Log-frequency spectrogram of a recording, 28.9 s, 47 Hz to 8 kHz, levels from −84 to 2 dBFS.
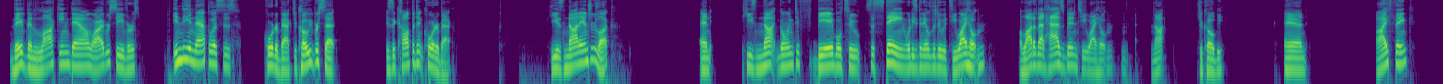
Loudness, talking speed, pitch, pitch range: -18 LUFS, 105 wpm, 130 Hz, 115-150 Hz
